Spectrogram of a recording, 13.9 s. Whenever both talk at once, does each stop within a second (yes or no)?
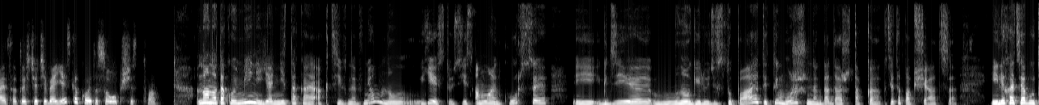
yes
